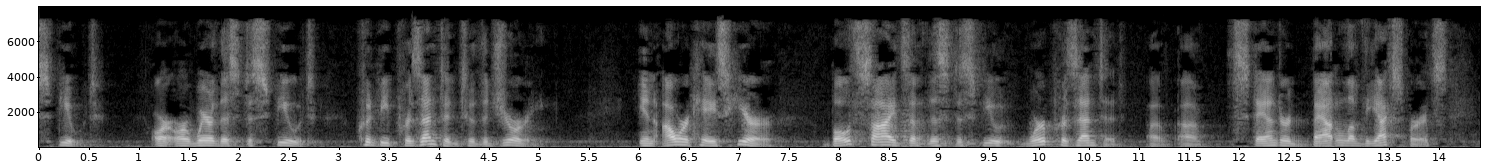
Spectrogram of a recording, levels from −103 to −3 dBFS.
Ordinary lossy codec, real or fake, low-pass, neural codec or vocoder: AAC, 32 kbps; fake; 7.2 kHz; vocoder, 22.05 kHz, 80 mel bands, Vocos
